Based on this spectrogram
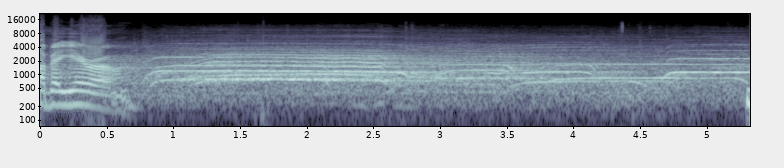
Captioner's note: audience cheering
